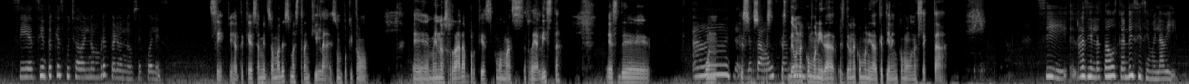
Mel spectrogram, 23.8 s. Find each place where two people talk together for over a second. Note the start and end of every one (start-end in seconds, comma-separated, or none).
14.1-16.3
